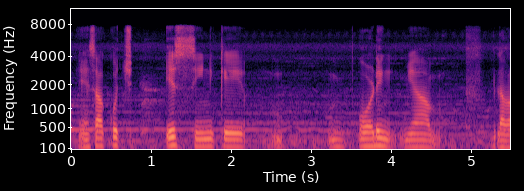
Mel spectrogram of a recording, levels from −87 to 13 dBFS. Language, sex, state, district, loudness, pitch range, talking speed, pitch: Hindi, male, Uttar Pradesh, Ghazipur, -21 LUFS, 120-135 Hz, 100 wpm, 125 Hz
